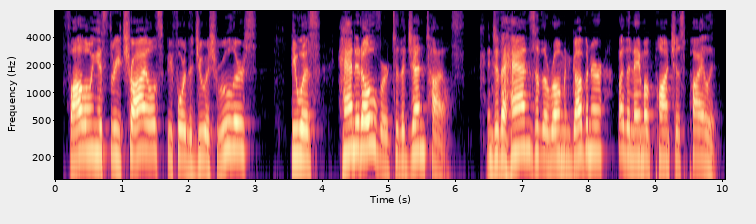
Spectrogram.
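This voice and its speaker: A man's voice: high-pitched, a bit bright. A man preaching an earnest expository sermon, emphatic and given to repeating phrases for weight. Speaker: pastor.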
